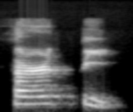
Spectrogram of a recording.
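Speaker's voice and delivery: thirty pitched high, stress on thir then falling. Shown as a demonstration. Teacher contrasts with thirteen, stress on thir. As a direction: hit thir in thirty and drop. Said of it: "penekanannya di ter".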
